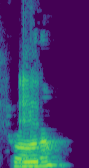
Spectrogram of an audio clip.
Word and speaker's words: Toronto: Is that how they say it? Toronto. – Toronto. Yeah.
